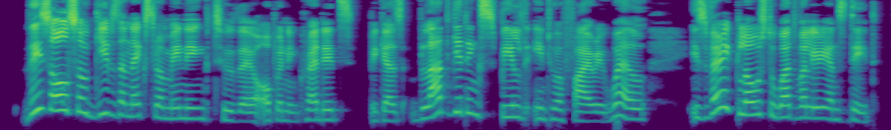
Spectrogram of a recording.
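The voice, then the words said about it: Unwell, congested voice. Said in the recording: “sorry about my voice ... I have a problem in my ear and it hits my nostril and throat too”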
